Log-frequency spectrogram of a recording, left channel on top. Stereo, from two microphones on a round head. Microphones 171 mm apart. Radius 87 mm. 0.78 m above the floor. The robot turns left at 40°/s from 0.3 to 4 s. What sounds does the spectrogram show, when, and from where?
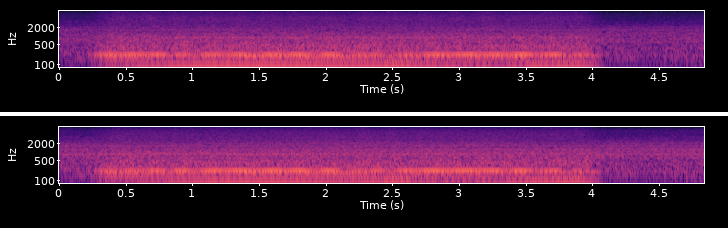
Only background noise.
